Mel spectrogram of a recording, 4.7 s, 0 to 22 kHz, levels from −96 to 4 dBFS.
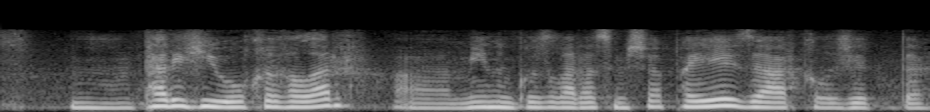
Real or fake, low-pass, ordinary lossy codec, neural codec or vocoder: fake; none; none; codec, 16 kHz, 1.1 kbps, Voila-Tokenizer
